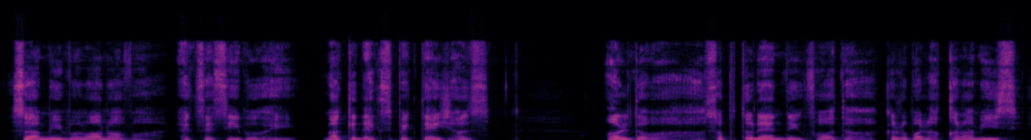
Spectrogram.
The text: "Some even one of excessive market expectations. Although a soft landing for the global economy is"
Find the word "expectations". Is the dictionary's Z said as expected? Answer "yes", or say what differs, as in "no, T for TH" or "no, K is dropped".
no, S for Z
